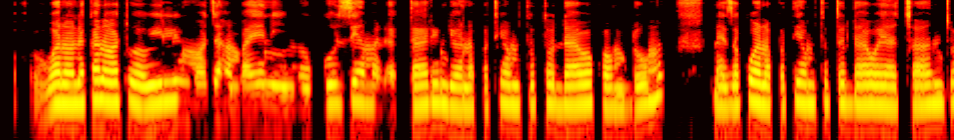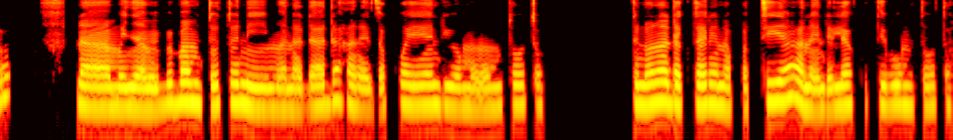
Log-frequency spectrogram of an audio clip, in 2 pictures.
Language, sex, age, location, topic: Swahili, female, 25-35, Nakuru, health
